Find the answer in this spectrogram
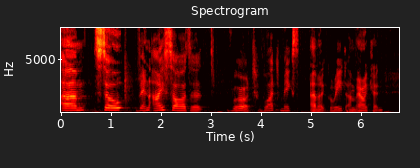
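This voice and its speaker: The speaker talks very slowly in a German accent, with long, frequent pauses. Pitch varies in an ordinary way while loudness swings widely. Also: woman, medium pitch for a woman. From East Germany. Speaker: audience member asking question. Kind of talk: audience question.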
